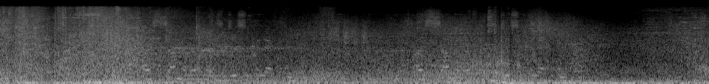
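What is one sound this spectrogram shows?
Game spell effects crackle and explode during a battle.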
